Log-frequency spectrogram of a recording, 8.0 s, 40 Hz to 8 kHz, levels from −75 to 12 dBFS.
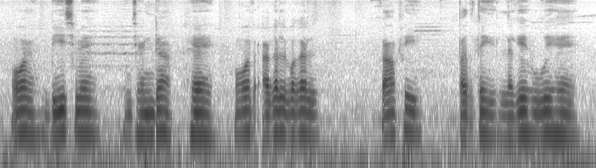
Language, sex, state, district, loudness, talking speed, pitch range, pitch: Hindi, male, Bihar, Lakhisarai, -17 LUFS, 90 wpm, 105-115 Hz, 110 Hz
